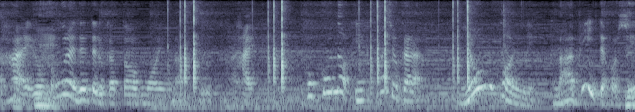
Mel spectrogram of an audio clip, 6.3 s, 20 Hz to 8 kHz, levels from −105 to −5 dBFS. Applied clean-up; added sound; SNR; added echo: none; Tap; 2 dB; reverberation time 0.3 s.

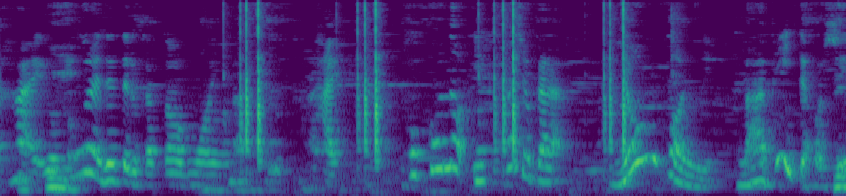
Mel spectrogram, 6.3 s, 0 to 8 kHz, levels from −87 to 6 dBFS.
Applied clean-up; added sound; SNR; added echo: classical method WPE with log-MMSE.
